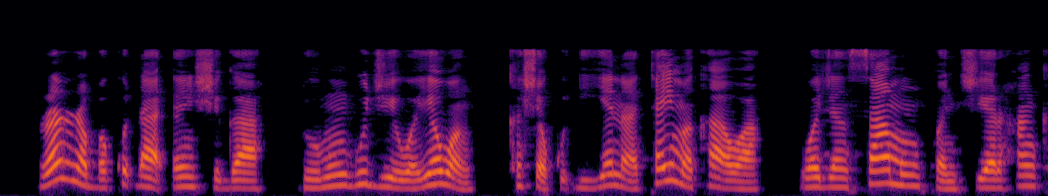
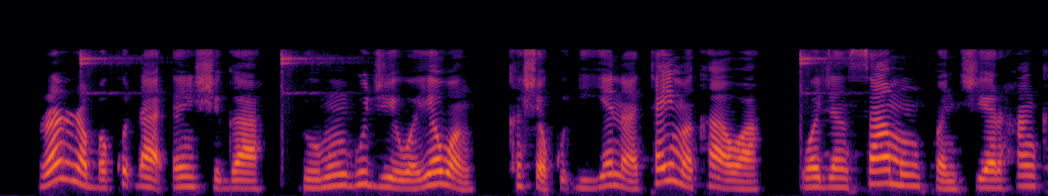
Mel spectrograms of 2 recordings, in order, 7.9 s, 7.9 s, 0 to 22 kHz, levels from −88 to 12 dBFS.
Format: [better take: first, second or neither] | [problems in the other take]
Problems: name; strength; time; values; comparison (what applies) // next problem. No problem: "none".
first | background sound (Tambourine); 20 dB below the speech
